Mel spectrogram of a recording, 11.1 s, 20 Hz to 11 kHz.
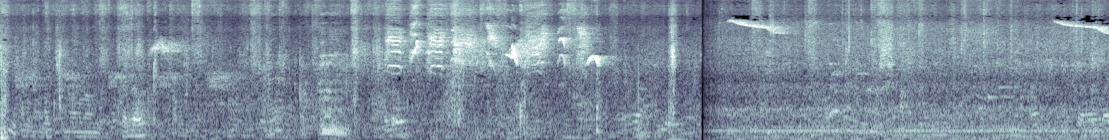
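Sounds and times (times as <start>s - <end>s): birds chirping: 0.0s - 2.5s, 3.8s - 6.2s, 7.1s - 11.0s.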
